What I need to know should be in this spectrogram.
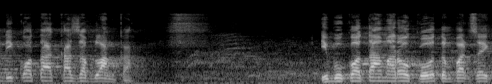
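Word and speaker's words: Casablanca: Hasan 2 di kota Kazablanca. Ibu kota Maroko, tempat saya kuliah. Nama negaranya Maroko, ibu kotanya tulisannya Casa Blanca. Cara bacanya Kazablanka.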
